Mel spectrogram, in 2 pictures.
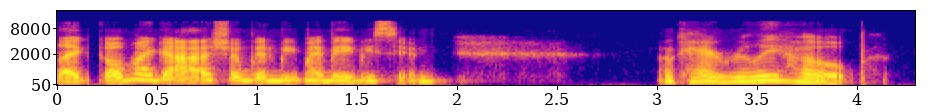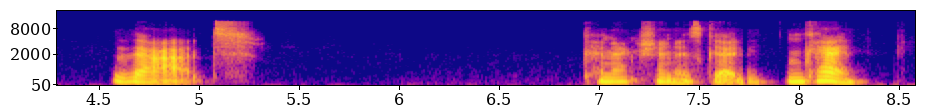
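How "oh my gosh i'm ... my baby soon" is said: high, fast, teary-eyed excited gush. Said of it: "like, teary-eyed".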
